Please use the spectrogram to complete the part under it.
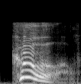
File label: dj nice; DJ VOICE; Nintendo; July 2020 Gigaleak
